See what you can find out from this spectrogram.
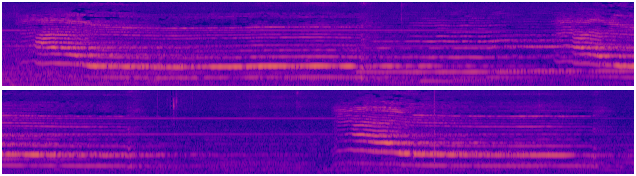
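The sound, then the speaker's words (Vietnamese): A cat meows at night, three long, drawn-out calls with rich harmonics, separated by short pauses and heard alone. “có tiếng mèo kêu rồi biến mất trong màn đêm”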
